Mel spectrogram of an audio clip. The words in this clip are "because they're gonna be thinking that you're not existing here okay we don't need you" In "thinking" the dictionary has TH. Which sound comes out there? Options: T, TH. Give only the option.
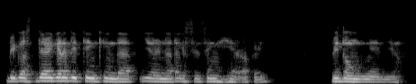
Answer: T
